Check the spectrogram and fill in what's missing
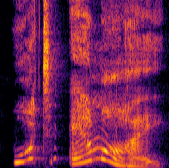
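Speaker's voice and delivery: high, questioning creature voice; bunyip's wondering voice. A narrator's reading. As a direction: ask it like a lost young creature.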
